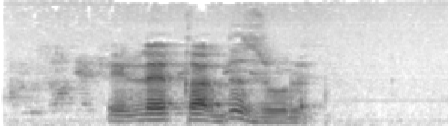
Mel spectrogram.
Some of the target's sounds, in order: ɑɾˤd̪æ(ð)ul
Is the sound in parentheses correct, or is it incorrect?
incorrect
